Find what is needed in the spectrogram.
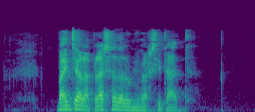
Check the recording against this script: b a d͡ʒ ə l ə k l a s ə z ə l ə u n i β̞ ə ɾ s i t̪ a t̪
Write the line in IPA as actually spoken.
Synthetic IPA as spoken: b a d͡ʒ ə l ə p l a s ə ð ə l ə u n i β̞ ə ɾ s i t̪ a t̪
